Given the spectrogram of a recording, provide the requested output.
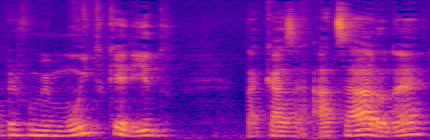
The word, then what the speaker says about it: Azzaro: Tem gente que fala Azzaro, mas eu acredito que a pronúncia mais correta seja Azzaro, né? Que é um nome, aparenta ser um nome italiano, né? Tem uns dois Zs aí e tal.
